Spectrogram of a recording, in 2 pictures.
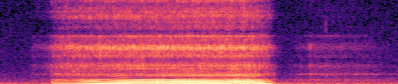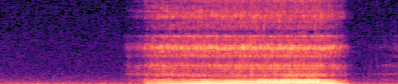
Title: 이거보다 더 심한 코콜이 봤다? 못봤다? 역대급 코골이 소리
